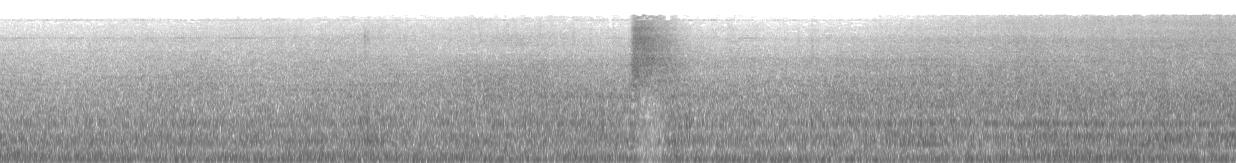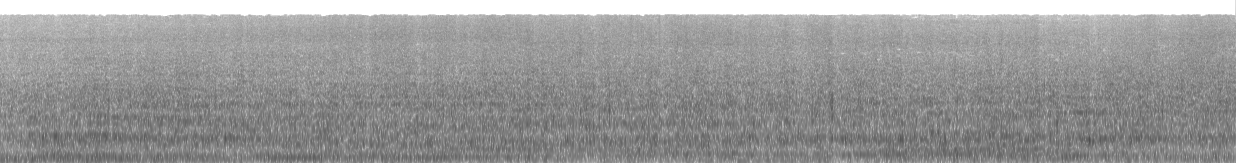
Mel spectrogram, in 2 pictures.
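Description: A truck engine idles and rumbles.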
